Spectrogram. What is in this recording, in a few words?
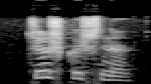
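"чышкысьны", Komi, female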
